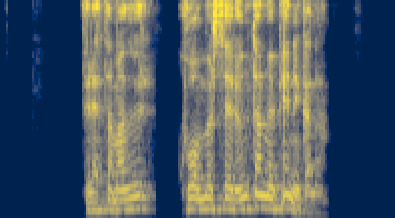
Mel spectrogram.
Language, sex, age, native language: Icelandic, male, 60-69, Icelandic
